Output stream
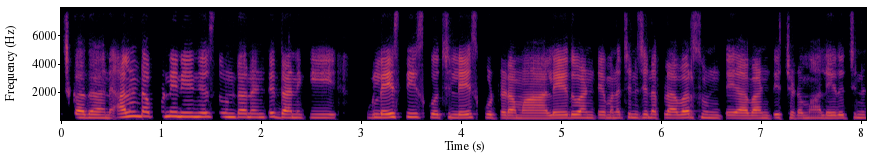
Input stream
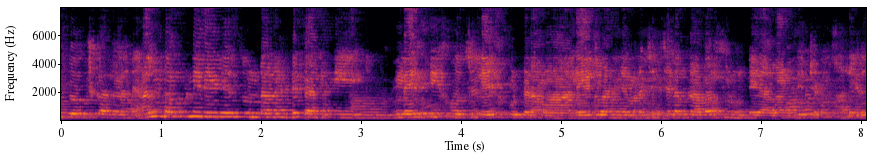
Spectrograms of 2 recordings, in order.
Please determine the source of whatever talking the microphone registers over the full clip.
both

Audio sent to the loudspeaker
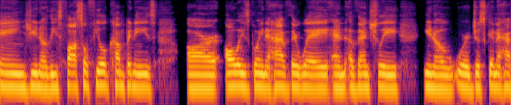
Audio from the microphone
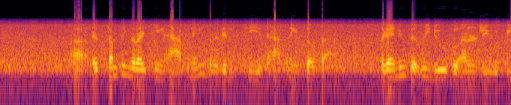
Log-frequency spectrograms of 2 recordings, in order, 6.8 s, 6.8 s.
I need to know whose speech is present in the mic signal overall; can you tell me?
user only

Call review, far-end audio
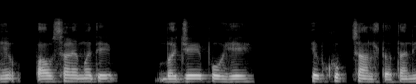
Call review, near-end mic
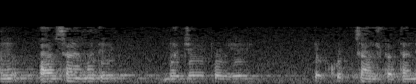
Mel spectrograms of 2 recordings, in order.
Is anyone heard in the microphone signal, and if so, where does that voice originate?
echo only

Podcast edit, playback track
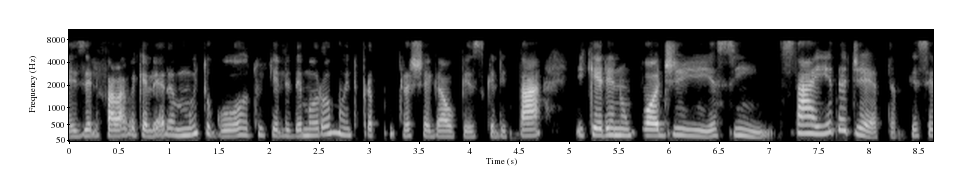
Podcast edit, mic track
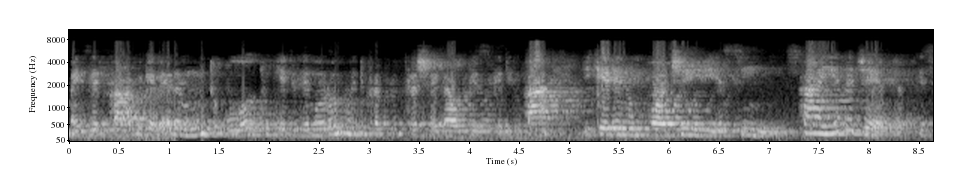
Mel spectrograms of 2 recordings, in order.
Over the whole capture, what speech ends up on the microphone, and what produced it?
echo only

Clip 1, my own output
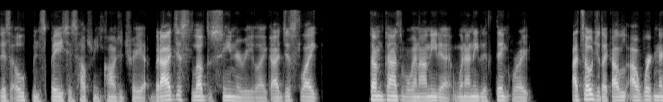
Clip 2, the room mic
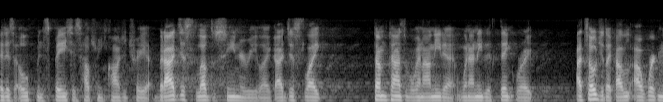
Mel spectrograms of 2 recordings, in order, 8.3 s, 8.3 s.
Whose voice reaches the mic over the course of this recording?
echo only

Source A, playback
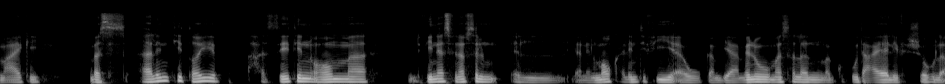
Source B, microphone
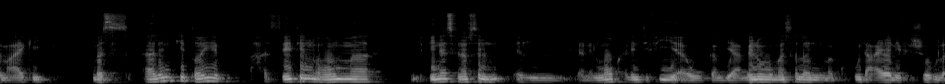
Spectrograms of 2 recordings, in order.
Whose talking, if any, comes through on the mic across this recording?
echo only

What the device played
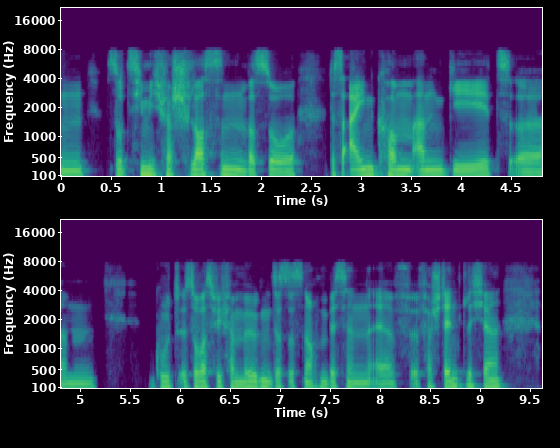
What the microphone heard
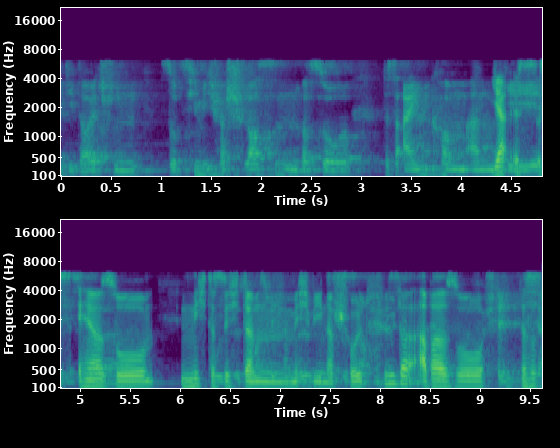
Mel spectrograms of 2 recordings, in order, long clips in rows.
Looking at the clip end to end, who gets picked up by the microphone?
both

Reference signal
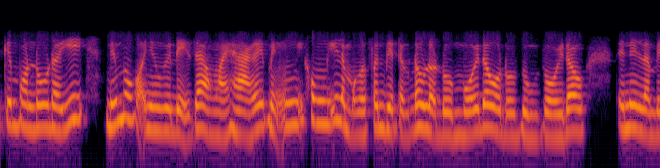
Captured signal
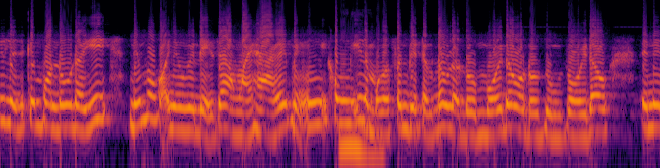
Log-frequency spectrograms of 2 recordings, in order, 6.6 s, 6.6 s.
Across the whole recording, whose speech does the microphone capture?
both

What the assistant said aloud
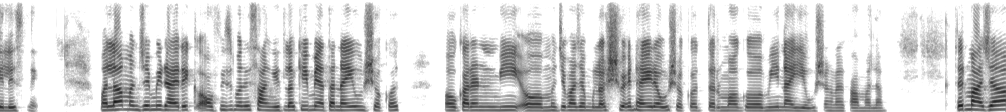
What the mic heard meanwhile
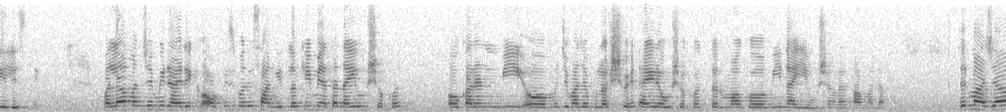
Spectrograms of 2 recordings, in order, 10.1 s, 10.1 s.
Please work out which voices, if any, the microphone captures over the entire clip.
echo only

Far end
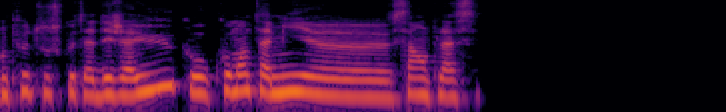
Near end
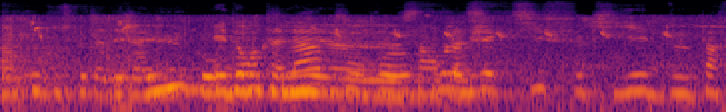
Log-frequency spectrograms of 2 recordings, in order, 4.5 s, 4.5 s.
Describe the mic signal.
both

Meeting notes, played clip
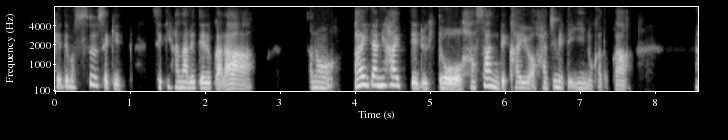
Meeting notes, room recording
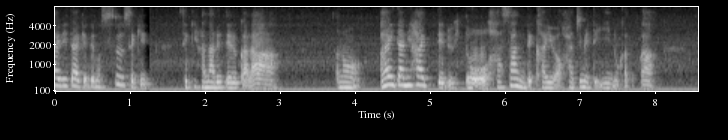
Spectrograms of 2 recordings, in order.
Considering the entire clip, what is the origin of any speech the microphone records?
echo only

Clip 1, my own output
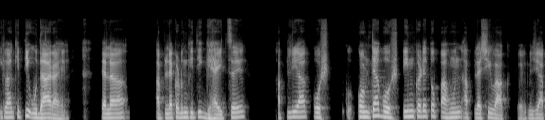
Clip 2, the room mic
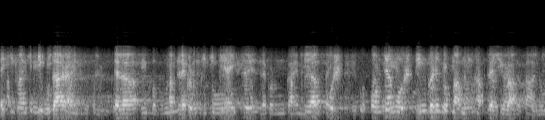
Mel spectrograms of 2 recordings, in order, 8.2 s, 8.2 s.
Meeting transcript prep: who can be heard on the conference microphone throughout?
both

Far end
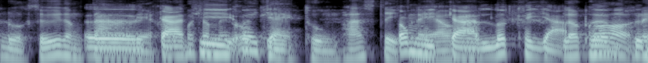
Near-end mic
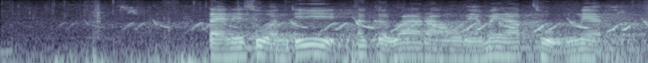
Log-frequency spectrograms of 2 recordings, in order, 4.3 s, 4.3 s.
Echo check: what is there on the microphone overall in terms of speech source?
user only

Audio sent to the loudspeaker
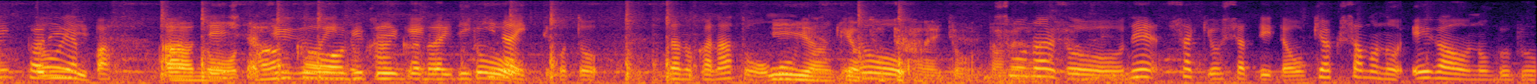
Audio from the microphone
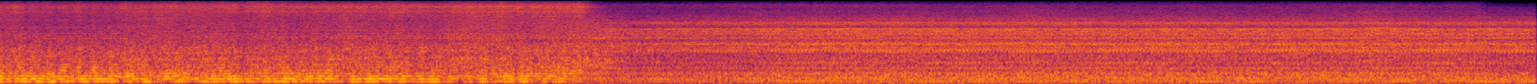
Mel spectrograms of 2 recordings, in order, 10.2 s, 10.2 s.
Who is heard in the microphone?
neither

